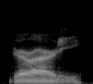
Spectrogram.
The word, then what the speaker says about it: Gherardi: from Michigan but I like me some gerardi and Craig Marsh they are they are my guys and did I mispronounce it how do you spell your how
